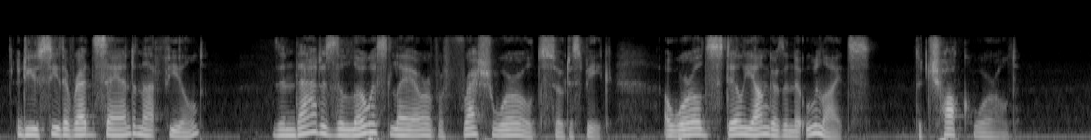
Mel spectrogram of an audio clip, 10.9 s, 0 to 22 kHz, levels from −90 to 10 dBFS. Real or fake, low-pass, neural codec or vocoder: fake; 7.2 kHz; codec, 16 kHz, 8 kbps, FunCodec, trained on Chinese and English, 25 frames a second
